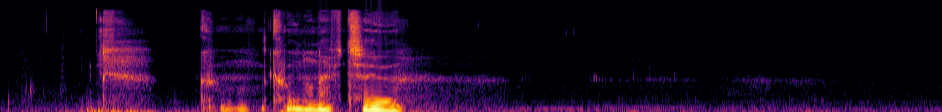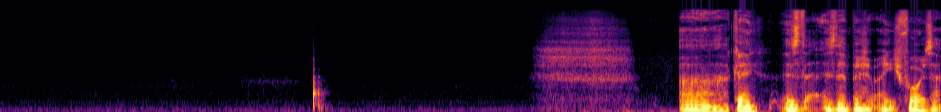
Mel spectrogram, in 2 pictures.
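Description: A middle-aged man talks casually into a close microphone.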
